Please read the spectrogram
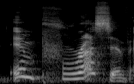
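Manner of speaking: high, slow admiring word; admiring chorus. A narrator's reading. Friends praising Gopher's carved heart. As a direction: draw it out in awe. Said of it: "everyone told Gopher".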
